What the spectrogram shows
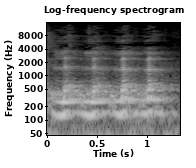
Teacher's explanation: you just flap your tongue in the alveolar ridge. L. The tongue is flapping here.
